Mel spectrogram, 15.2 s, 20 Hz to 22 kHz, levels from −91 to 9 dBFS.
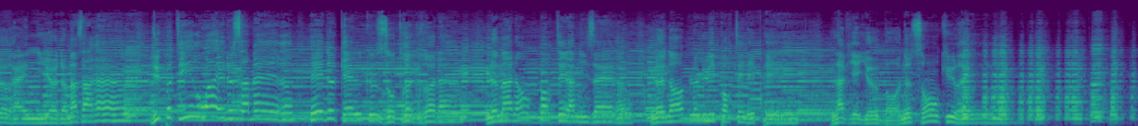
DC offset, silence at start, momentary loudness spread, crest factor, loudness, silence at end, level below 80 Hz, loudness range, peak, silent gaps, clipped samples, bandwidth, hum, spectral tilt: under 0.1%; 0 s; 5 LU; 16 dB; -20 LUFS; 0 s; -56 dBFS; 3 LU; -4 dBFS; none; under 0.1%; 16 kHz; none; -5 dB/octave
